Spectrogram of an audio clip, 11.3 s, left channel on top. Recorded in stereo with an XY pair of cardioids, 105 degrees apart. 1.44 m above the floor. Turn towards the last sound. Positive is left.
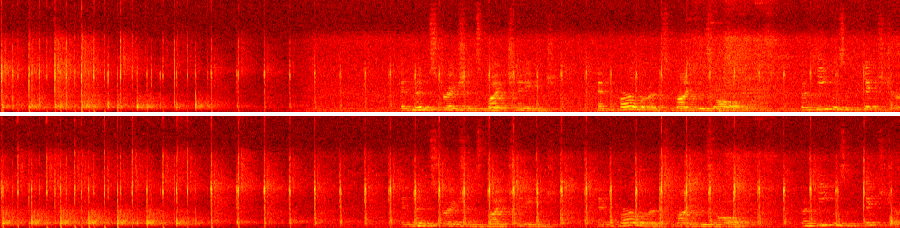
turn(degrees=65)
